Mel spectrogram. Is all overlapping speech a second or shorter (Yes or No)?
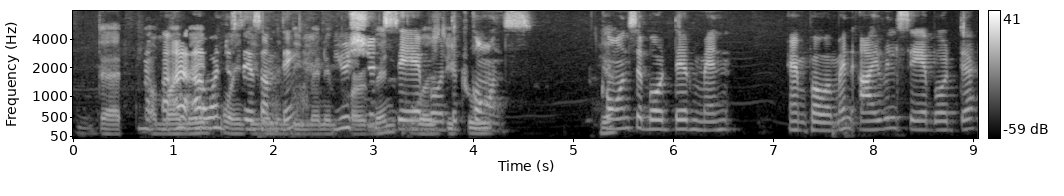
No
